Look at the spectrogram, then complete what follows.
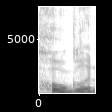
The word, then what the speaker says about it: Hoagland: My last name is pronounced Hoagland with a long O sound.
